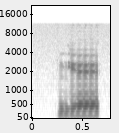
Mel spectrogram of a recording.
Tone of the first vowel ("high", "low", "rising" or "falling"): high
